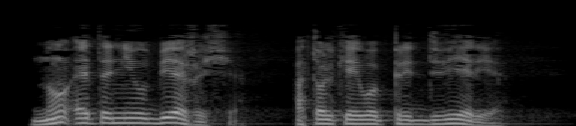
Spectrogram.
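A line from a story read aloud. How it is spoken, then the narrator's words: Patronizing tone. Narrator (Russian): покровительственным тоном сказал Герман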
